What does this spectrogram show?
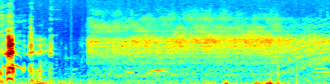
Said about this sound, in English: that is the sound of liquid oxygen being vented from the oxidizer tank on uh, the Xodiac vehicle.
